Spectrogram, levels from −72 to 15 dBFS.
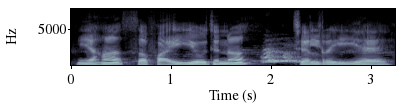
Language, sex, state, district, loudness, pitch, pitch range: Hindi, female, Chhattisgarh, Raipur, -14 LUFS, 165 Hz, 155-175 Hz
